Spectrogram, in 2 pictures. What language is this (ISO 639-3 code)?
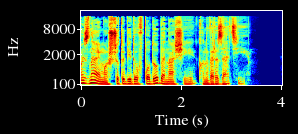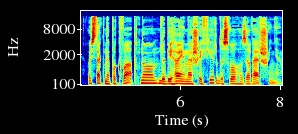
ukr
